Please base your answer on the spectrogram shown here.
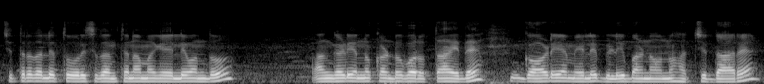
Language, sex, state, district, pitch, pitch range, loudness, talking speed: Kannada, male, Karnataka, Bidar, 145 Hz, 140-150 Hz, -14 LUFS, 95 wpm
